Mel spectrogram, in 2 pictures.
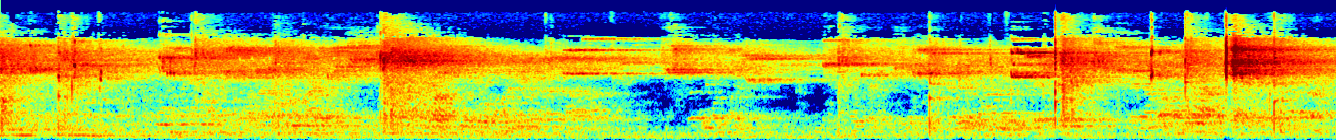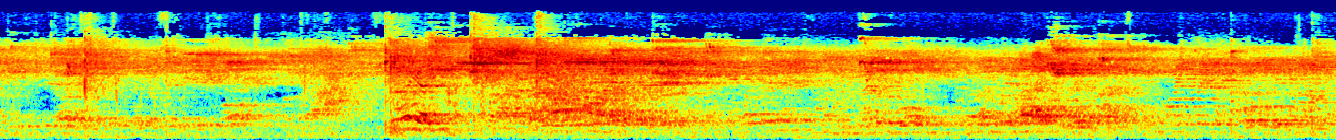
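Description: Shoes squeak and thud on the court floor.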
